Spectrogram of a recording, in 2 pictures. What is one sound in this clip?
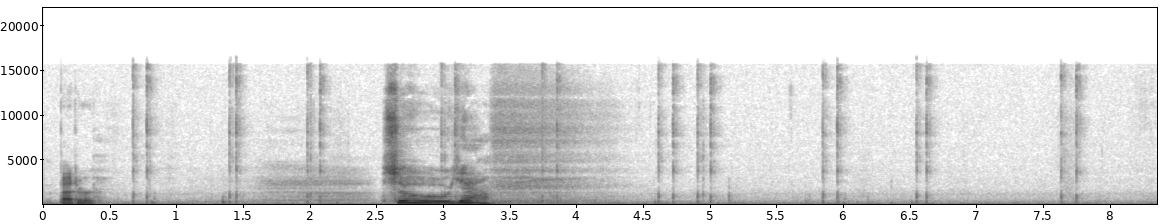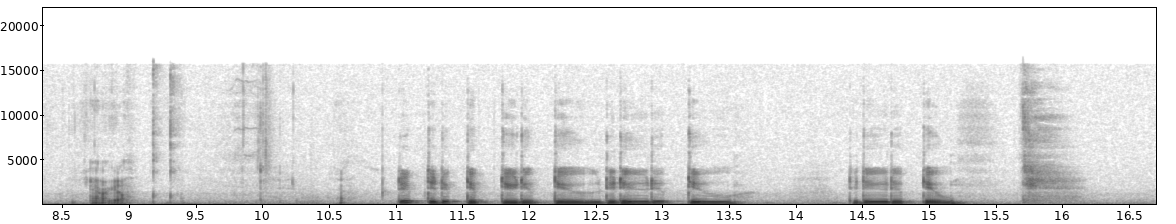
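A mouse clicks several times.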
